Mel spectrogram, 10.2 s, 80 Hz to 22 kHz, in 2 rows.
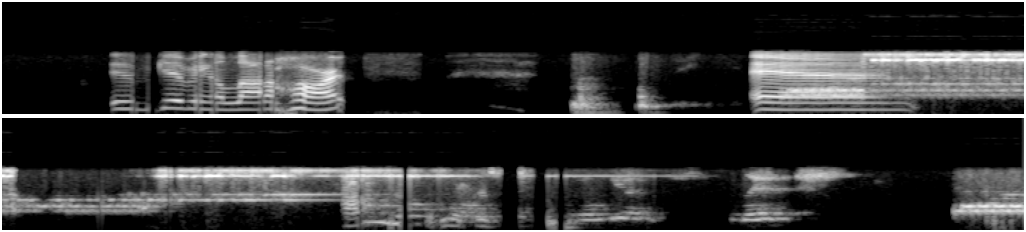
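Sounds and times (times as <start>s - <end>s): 
speech: 0.5s - 1.9s, 2.8s - 4.6s, 6.8s - 8.2s
telephone ringing for an incoming call: 4.3s - 8.6s.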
